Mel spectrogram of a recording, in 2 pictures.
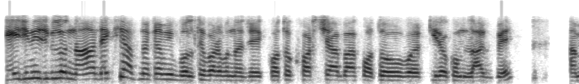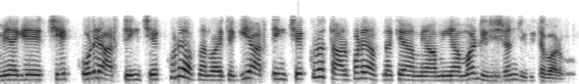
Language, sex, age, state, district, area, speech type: Bengali, male, 45-60, West Bengal, Darjeeling, rural, conversation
